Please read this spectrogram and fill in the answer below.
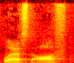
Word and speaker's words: BLAST-AHF: Really, it's supposed to be pronounced blast-off.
